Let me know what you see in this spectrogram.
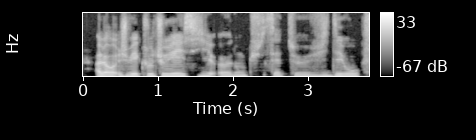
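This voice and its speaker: The tone of this woman's voice is dark and mellow. Her intonation stays monotone and flat. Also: dry, close sound with no echo. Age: 20s. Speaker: vlogger. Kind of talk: commented slideshow vlog. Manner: hesitant, many fillers.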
